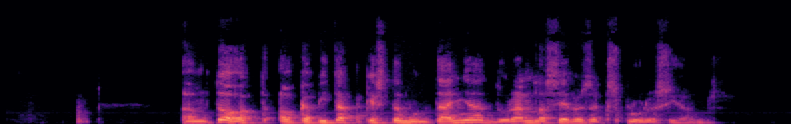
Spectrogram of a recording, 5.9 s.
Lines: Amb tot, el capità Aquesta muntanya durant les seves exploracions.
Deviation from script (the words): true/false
false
